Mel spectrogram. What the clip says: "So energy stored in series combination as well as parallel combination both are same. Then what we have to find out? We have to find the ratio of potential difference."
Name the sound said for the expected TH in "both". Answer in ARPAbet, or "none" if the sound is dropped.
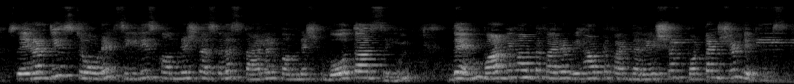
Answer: T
